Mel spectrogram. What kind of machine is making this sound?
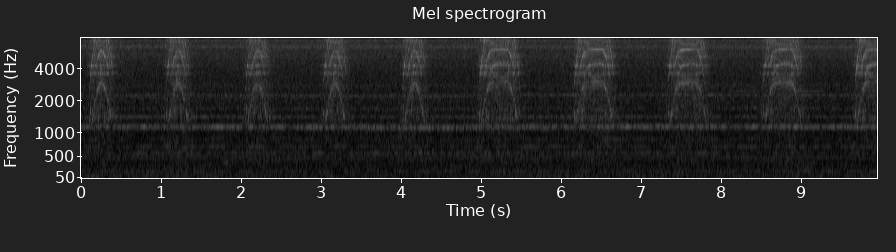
slide rail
